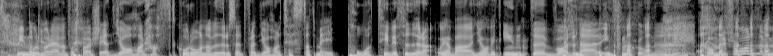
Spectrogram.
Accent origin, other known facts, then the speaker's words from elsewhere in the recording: Gothenburg, Västra Götaland County, Sweden; Mitt moment of the week utspelade sig i helgen när jag var hemma i Göteborg.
